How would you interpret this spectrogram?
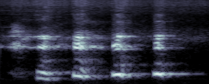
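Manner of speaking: laughing though it hurts; laugh, wince at the pain. Real, not acted. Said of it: "it hurts to laugh".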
